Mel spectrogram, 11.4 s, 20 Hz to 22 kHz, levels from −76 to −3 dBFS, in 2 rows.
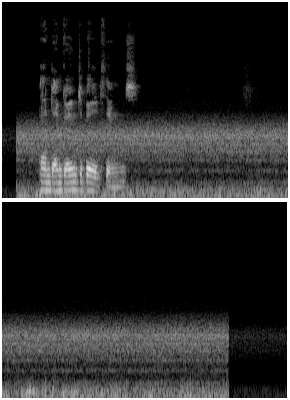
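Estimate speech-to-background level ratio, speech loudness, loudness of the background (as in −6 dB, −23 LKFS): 11.0 dB, −23.0 LKFS, −34.0 LKFS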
